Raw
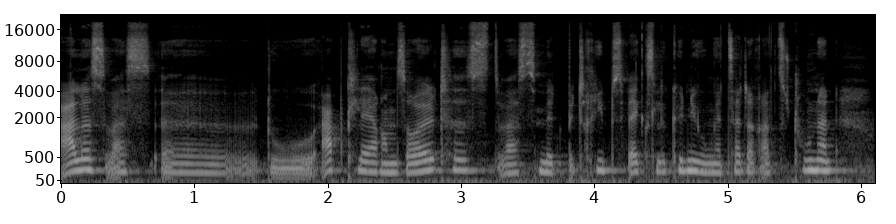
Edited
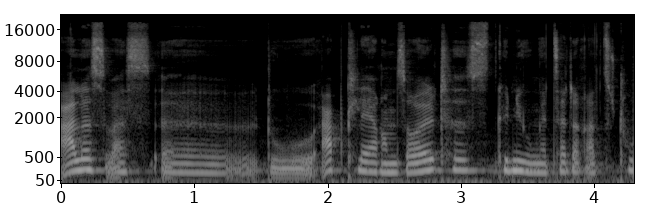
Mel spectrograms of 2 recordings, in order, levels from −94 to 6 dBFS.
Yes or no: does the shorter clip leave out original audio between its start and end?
yes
